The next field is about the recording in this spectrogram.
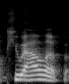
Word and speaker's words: Puyallup: Oh, Al, as in the name Al. Puyallup. Okay, it took me 5 years to be able to pronounce Puyallup.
